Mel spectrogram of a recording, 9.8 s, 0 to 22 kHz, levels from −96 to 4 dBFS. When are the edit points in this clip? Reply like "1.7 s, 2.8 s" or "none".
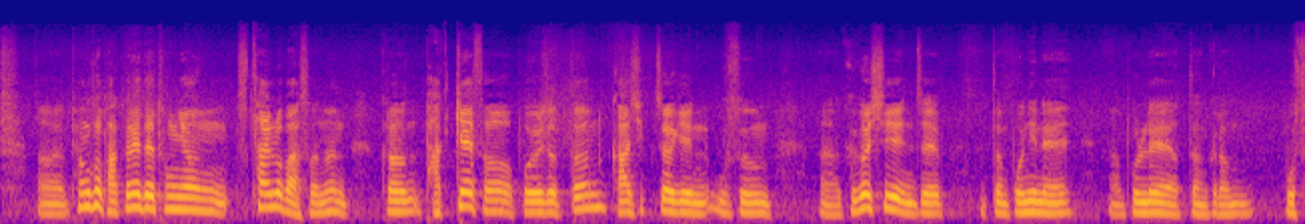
none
